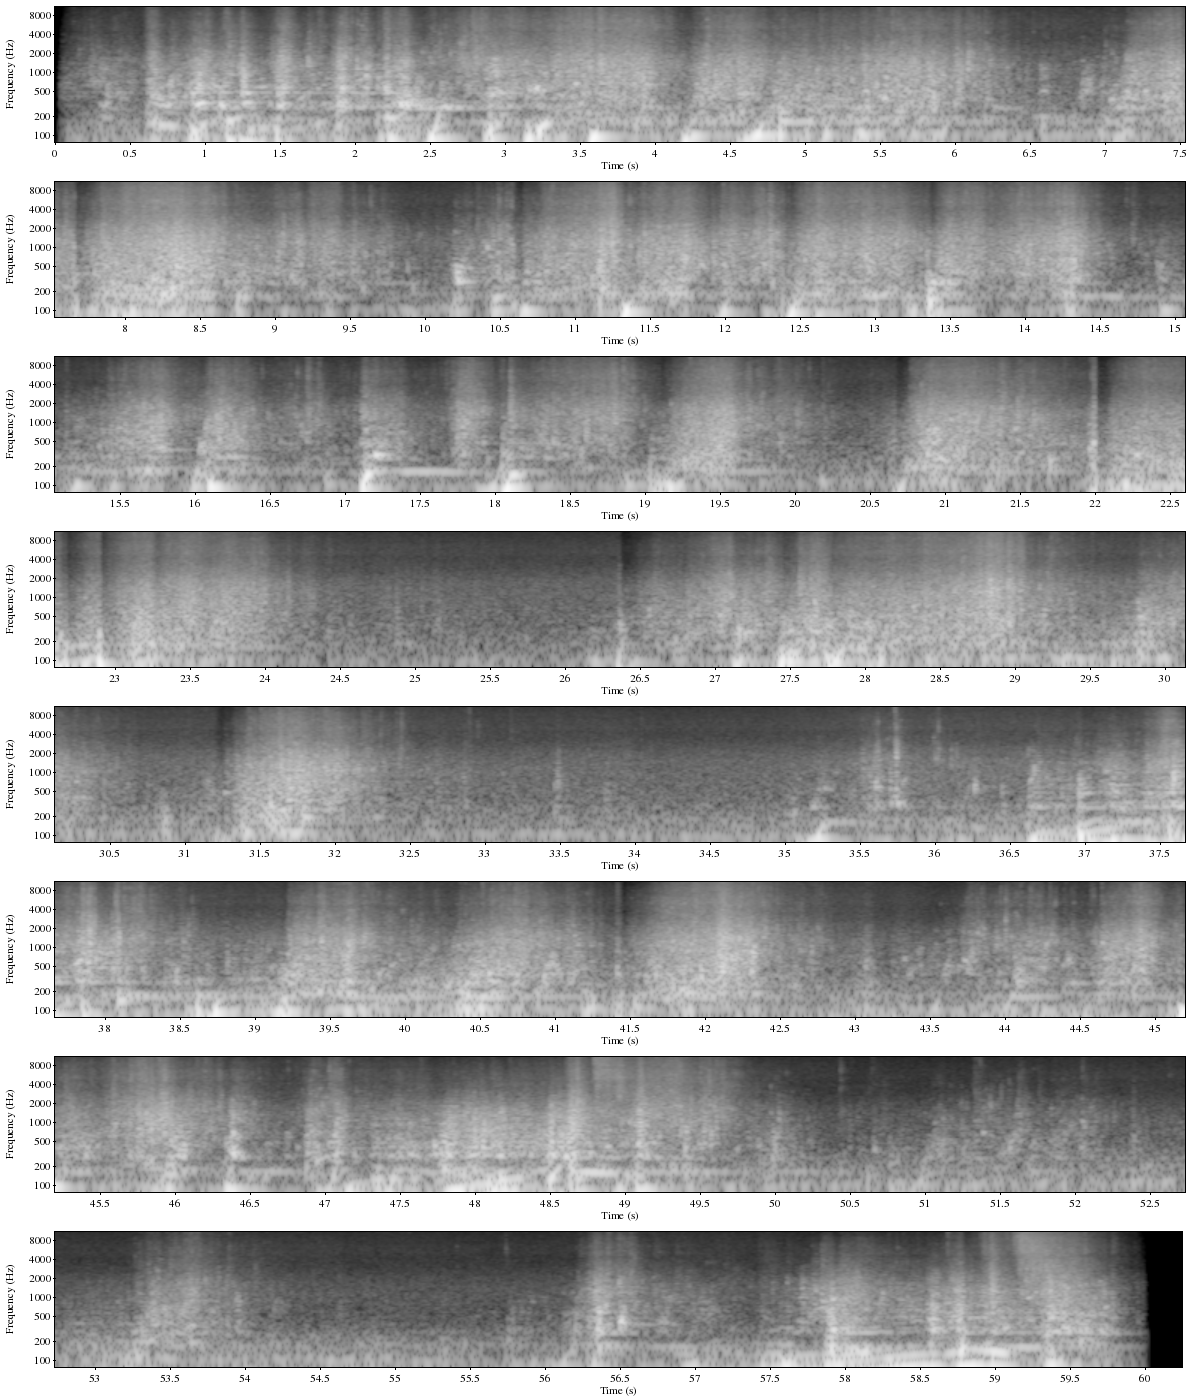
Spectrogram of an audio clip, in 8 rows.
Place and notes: The Sea in a Pipe - Aldeburgh, Suffolk, UK
Between Aldeburgh and Thorpness at this exact spot is an inspection cover through which can be heard the sea. It only occurs at certain states of the tide and weather. I have only heard it once when I made this recording. Recorded with a Mix Pre 3 and a Rode NTG3 shotgun mic.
